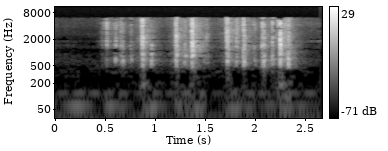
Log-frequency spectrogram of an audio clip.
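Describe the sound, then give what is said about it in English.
Keystrokes on a computer keyboard as a short word is typed: several quick, clustered taps in bursts, with a low steady hum running underneath throughout. “And I'm going to type in banjo.”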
